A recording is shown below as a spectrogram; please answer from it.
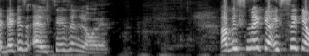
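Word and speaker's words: Alsace: इसको हम else's pronounce करते हैं एंड दिस इज लॉरेन।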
